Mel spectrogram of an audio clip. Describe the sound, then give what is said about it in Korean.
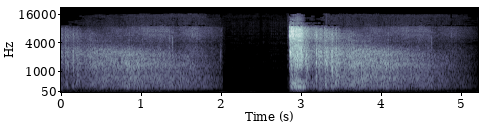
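Several gunshots crack out, each blast followed by a long, rolling echo that slowly fades. There is a brief silence between two of the reports, and no voices are heard. “몇 발의 총성이 울려 퍼졌다.”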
